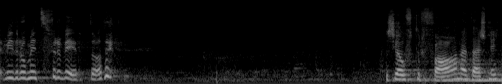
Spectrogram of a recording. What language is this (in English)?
Swiss German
